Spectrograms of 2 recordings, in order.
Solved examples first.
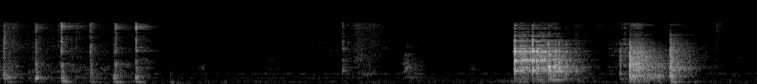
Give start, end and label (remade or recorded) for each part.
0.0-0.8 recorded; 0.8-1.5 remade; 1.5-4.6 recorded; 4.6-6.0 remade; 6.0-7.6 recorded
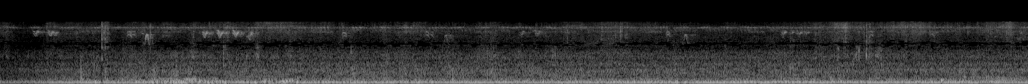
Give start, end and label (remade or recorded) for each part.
0.0-0.7 recorded; 0.7-5.1 remade; 5.1-6.1 recorded; 6.1-8.6 remade; 8.6-10.3 recorded

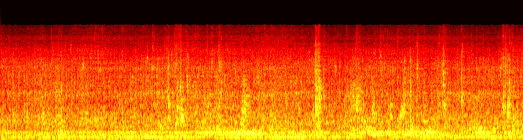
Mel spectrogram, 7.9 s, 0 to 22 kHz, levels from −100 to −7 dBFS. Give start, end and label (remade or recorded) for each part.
0.0-4.8 recorded; 4.8-5.6 remade; 5.6-7.9 recorded

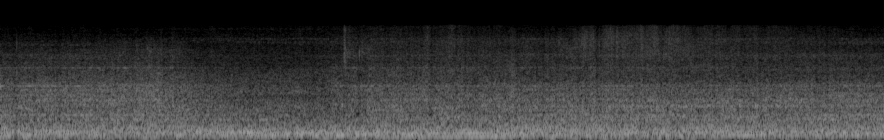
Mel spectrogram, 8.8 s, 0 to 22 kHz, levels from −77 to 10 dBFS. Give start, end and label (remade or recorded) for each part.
0.0-8.8 recorded

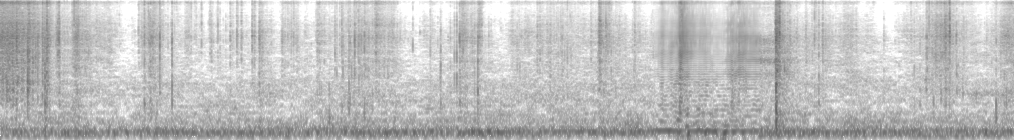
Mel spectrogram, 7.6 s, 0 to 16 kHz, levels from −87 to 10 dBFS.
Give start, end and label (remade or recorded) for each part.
0.0-4.9 recorded; 4.9-5.7 remade; 5.7-7.6 recorded

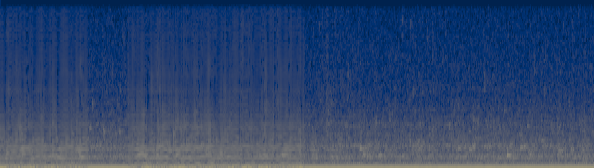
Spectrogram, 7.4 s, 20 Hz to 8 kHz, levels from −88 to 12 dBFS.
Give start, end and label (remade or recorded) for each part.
0.0-1.1 remade; 1.1-1.6 recorded; 1.6-3.8 remade; 3.8-7.4 recorded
